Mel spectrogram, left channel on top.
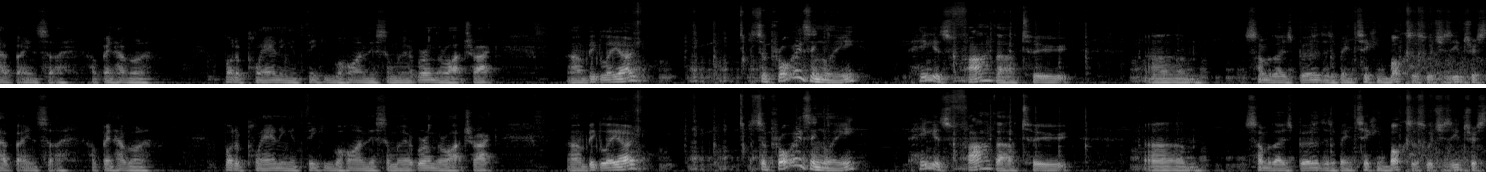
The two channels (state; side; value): normal; both; correlation 0.28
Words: been. So I've been having a lot of planning and thinking behind this, and we're on the right track. Big Leo, surprisingly, he is father to some of those birds that have been ticking boxes, which is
